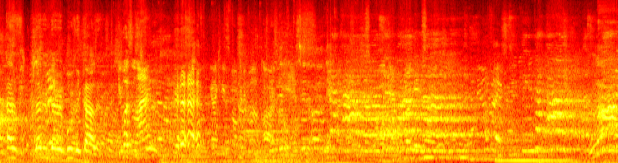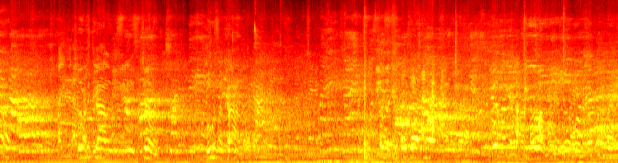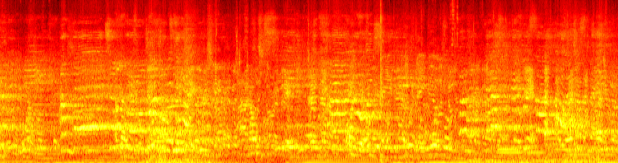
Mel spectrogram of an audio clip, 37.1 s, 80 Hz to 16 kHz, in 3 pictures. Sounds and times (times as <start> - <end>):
Music: 0.0 - 37.0
Speech: 0.0 - 37.0.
